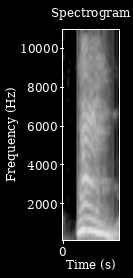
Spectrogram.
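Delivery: high loud whoop of delight; sudden high woo; excited woo. Real, not acted. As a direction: let out a happy cheer. Host cheers at background praise.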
